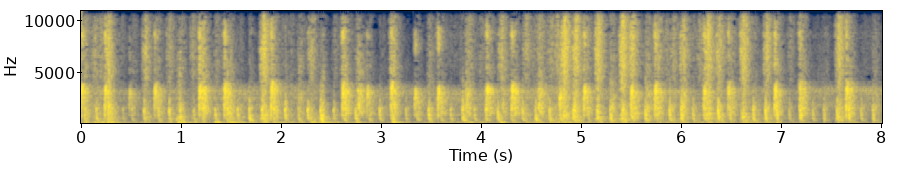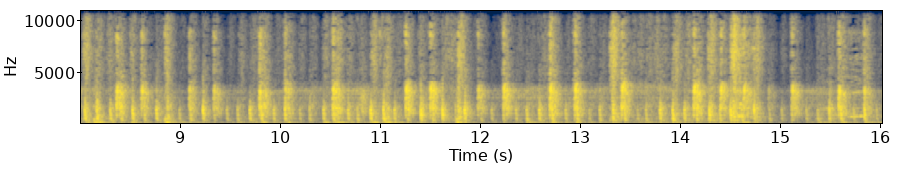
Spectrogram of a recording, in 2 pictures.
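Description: Flamenco zapateado: rapid, dense heel-and-toe strikes of a dancer's heeled shoes on the floor, over live flamenco music.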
